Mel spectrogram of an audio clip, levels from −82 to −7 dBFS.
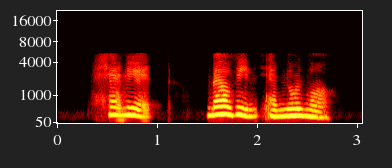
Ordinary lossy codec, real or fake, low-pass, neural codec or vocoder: none; fake; 5.4 kHz; codec, 16 kHz, 1 kbps, FreqCodec, smaller model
